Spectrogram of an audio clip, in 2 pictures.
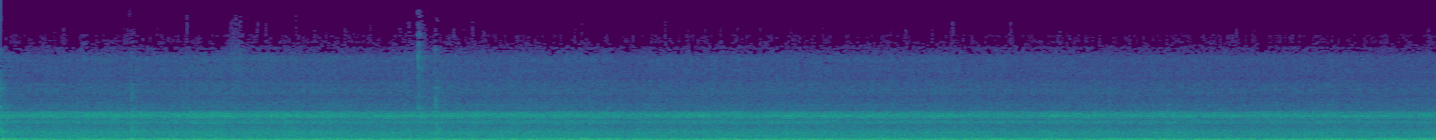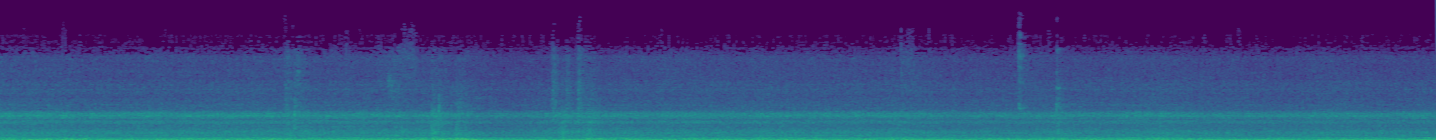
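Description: Electric intercity train running along the line, heard from inside the driver's cab: a steady rolling noise with a steady hum, and a few faint clicks about two-thirds of the way through.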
